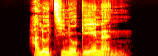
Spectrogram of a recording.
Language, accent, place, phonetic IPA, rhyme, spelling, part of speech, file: German, Germany, Berlin, [halut͡sinoˈɡeːnən], -eːnən, halluzinogenen, adjective, De-halluzinogenen.ogg
- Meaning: inflection of halluzinogen: 1. strong genitive masculine/neuter singular 2. weak/mixed genitive/dative all-gender singular 3. strong/weak/mixed accusative masculine singular 4. strong dative plural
